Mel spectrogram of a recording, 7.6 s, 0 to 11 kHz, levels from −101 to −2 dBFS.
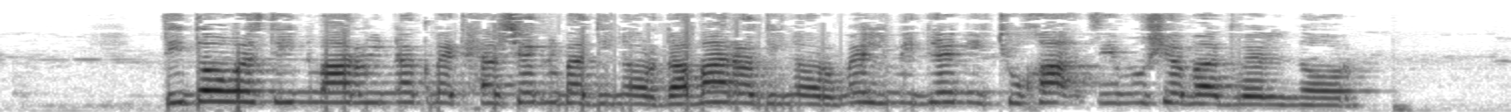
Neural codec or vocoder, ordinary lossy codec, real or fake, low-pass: none; MP3, 32 kbps; real; 7.2 kHz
